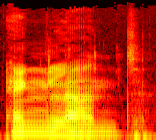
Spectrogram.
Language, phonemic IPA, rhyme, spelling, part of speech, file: German, /ˈɛŋlant/, -ant, England, proper noun, De-England.ogg
- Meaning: 1. England (a constituent country of the United Kingdom) 2. Great Britain (a large island of the United Kingdom in Northern Europe) 3. United Kingdom (a kingdom and country in Northern Europe)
